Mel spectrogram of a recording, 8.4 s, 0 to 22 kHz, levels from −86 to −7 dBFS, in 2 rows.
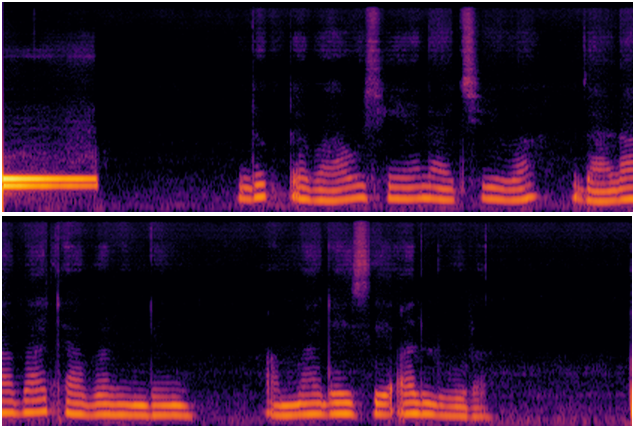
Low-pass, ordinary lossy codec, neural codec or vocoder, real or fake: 19.8 kHz; none; codec, 44.1 kHz, 7.8 kbps, DAC; fake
